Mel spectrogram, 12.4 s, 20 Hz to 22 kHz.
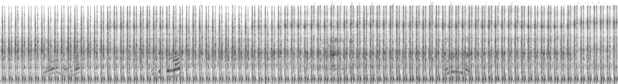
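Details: Kubota L1-255 diesel, idle: fast, even hard clatter with no letup, with white smoke; diesel knock from a failing cylinder head, repair: replacing the head.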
